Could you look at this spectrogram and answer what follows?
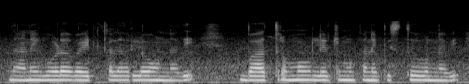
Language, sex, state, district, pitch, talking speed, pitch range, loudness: Telugu, female, Telangana, Mahabubabad, 200 Hz, 140 wpm, 195-200 Hz, -15 LUFS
